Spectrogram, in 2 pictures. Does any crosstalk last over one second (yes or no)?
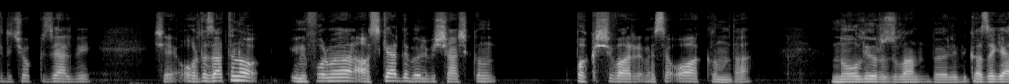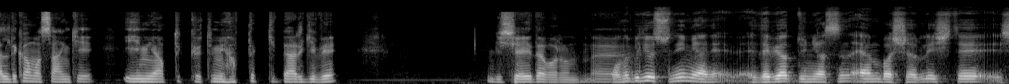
no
